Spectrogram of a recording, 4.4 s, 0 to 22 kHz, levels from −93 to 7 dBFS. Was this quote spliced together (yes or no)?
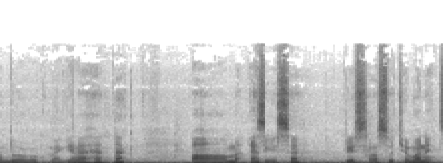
yes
